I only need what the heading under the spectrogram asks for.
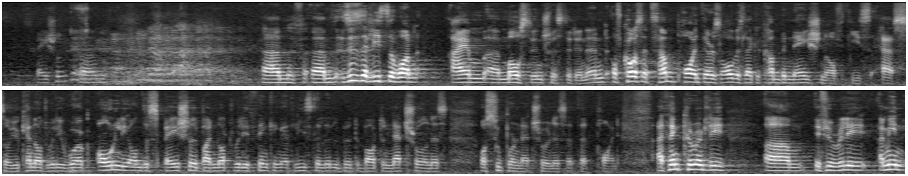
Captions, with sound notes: Spacial um. (audience laughs) This is at least the one I'm most interested in. And of course at some point there's always like a combination of these S, so you cannot really work only on the Spatial but not really thinking at least a little bit about the naturalness or the supernaturalness at that point. I think currently,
